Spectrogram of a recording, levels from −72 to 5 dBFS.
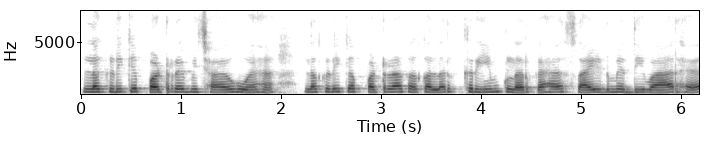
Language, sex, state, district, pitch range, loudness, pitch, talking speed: Hindi, female, Jharkhand, Garhwa, 250-275 Hz, -20 LUFS, 260 Hz, 185 wpm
